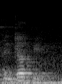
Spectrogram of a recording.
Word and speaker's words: Pantopia: How you pronounce that in English? Like utopia, but Pantopia? Pantopia. Yeah, Pantopia.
